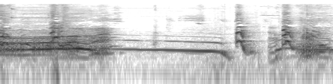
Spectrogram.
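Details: A Rottweiler, howling together with a German Shepherd and a McNab dog at an ambulance siren, gives a long, steady, mournful howl that sags in pitch at the end; they howl at any disturbance around the house.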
